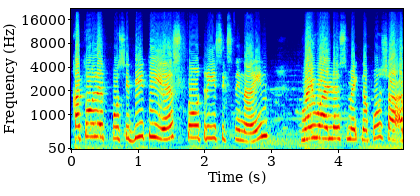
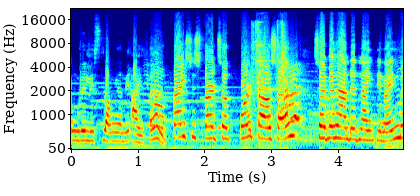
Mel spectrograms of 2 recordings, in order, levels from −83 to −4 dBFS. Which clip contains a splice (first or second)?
second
